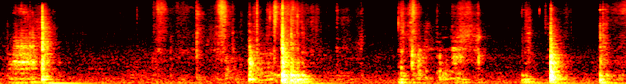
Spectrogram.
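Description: A plastic glue stick is set down on a wooden table with a light knock.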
